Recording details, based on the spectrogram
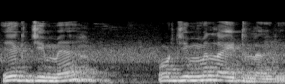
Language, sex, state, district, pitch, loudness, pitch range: Hindi, male, Uttar Pradesh, Shamli, 180 Hz, -13 LUFS, 170-195 Hz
